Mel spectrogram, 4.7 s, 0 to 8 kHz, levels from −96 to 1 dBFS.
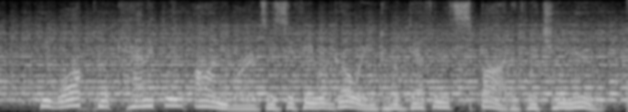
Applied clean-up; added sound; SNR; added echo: none; Bowed string instrument; 3 dB; none.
